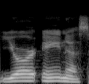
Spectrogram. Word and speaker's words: Uranus: Moa says, "Yes, it sounds like your anus, but it's not."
